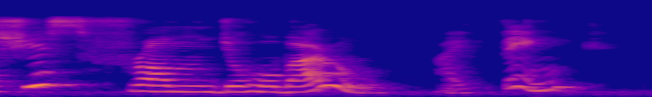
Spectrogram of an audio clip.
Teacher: So you actually raise your tone so that, okay, the listener would know that you are not sure, okay? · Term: rising intonation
